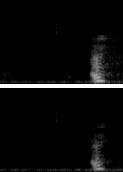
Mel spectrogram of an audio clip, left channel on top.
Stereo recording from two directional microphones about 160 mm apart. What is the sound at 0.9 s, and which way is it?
Speech, 35° left (ahead or behind).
